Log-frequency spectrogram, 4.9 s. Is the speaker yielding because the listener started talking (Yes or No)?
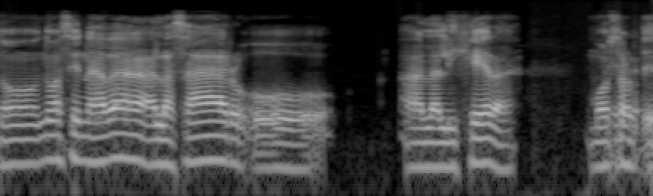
No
